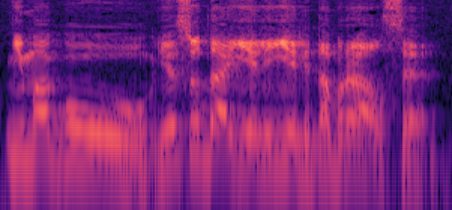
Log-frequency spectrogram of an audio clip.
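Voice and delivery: high, drawn-out howl; stretched, high-pitched whine of pain; loud wailing. A narrator's reading. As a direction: wail it like a boy faking agony. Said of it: "завыл громко".

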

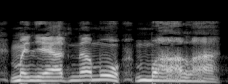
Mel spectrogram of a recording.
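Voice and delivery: slow, loud, greedy growl; Bul-Bul grumbling. A narrator's reading. Pirate captain refuses to share, grumbling slowly. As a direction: stretch each word possessively. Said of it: "пробурчал капитан Буль-Буль".

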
